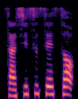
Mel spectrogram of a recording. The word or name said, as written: さしすせそ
